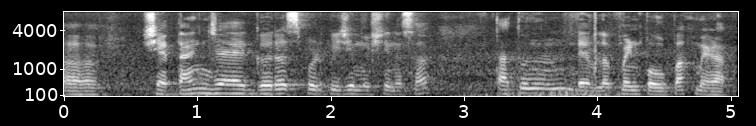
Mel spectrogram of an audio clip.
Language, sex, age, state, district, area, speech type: Goan Konkani, male, 18-30, Goa, Ponda, rural, spontaneous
